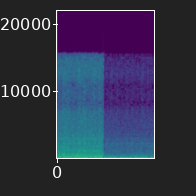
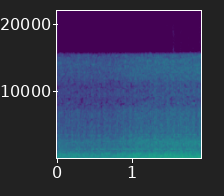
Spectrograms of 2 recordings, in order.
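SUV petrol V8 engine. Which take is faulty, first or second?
second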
